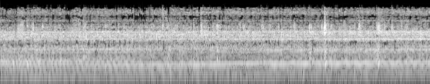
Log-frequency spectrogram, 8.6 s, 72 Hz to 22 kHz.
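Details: Harsh, raspy 80cc two-stroke buzz held at high revs, rough and unsteady; owner suspects a carburetor or intake manifold leak, unconfirmed.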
